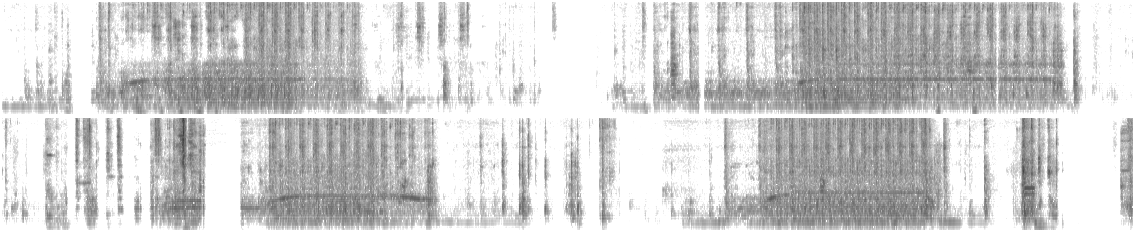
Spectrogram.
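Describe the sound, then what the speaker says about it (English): Sewing machine stitching a quilt block in four distinct runs of steady whirring, separated by short pauses filled with small clicks and handling noises, close and clear. "I gotta get my thread underneath the presser foot here, and now I'm just gonna sew this."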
